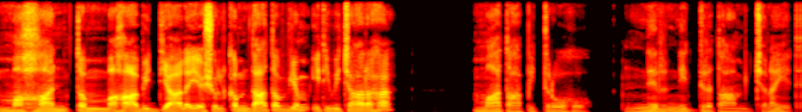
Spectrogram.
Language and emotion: Sanskrit, fearful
